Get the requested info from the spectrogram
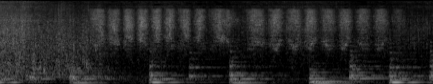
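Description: Cartoon sound effect of quick rhythmic rubbing or scrubbing, several strokes a second, over low repeating background music notes.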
